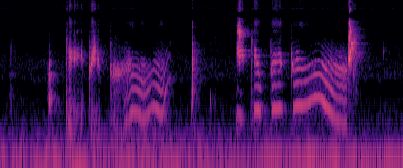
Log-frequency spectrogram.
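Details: Male pet budgerigar talking, saying his new phrases "Let's Rock" and "Let's Play": quick chattering syllables with gliding, wavering tonal sweeps and sharp clicks, indoors with a low steady hum.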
